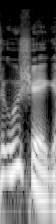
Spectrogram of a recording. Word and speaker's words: Uche: By the way, he waits 3 years to tell us how to pronounce his name? That's a little weird, right? – Yeah. Well, and yeah. – Isn't that like, first year, why don't you say, hey, it's Uche, guys?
